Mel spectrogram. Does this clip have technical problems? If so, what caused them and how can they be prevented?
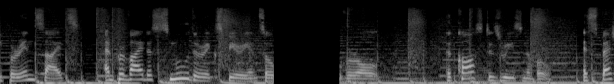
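Yes: a rebuffering stall at 2.73 to 3.40 s, where the player's buffer ran dry, so the sound drops to silence, then resumes exactly where it stopped, adding about 0.67 s. Preventing it means buffering more audio ahead of playback or streaming at a lower bitrate when the connection slows.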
